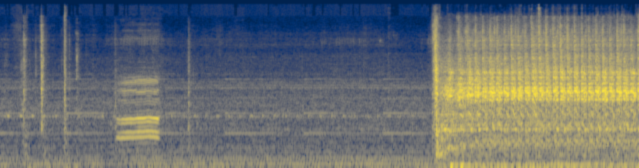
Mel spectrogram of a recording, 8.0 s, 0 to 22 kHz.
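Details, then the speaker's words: Ford F-650 service truck with a 10,000 lb crane and Allison transmission, bought as inoperable, which had run the day before. A rough, fast, even churning of about four beats a second while cranking, with no catch: it cranks but won't start. "We went to go and drive it away, just close the hood, get it ready to go, and just take it for an actual test drive. Well, guess what? The machine wouldn't start."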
